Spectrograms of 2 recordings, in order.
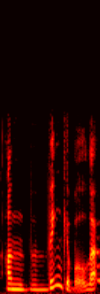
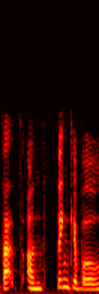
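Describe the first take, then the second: First: The th is voiced, with the throat vibrating. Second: The th is voiceless, with only air. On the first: The speaker calls it wrong. "not unthinkable. That's wrong" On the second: The speaker calls it right. "It's got to be unthinkable"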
